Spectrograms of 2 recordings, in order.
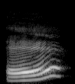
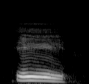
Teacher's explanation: quando você tem uma vogal aberta a articulação é mais aberta a boca fica mais aberta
